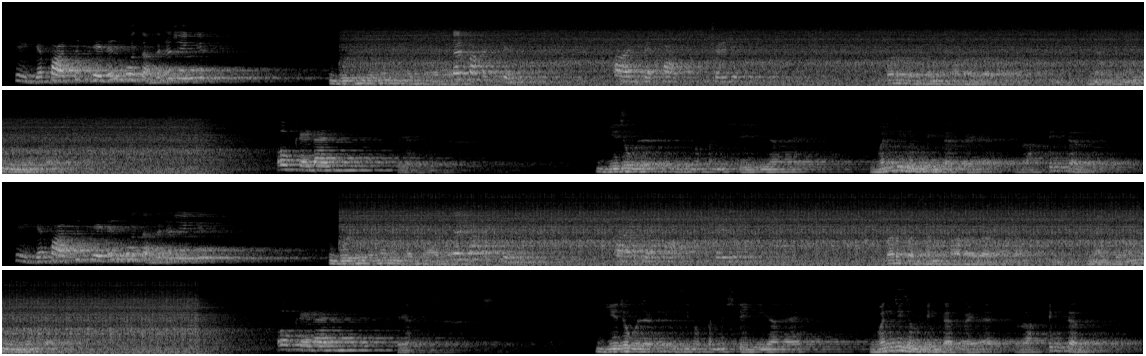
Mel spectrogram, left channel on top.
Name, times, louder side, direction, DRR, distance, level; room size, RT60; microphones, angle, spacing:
voice 1, 0.1-2.1 4.5-5.2 6.1-6.8 7.1-7.3 14.2-14.8, left 1 dB, 30° left, 3 dB, 0.6 m, -30 dB
voice 2, 3.3-4.5 6.1-6.2 7.8-8.0 8.8-12.2 15.4-15.5 17.4-19.5 20.1-22.3, right 2 dB, 85° right, 3 dB, 0.7 m, -33 dB
Bus / Idling, 3.4-13.4, right 4 dB, 50° right, 0.5 m, -38 dB
7.1 x 3.7 x 4.8 m, 2.5 s
head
